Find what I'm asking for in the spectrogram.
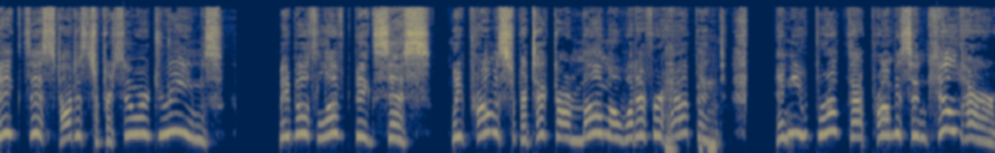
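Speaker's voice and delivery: put-on very high little kid voice, pitched way up. Narrating a scene, [name] turns to the party and speaks, in a little kid voice. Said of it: "That's my little kid voice".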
